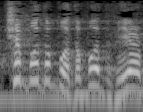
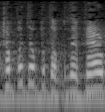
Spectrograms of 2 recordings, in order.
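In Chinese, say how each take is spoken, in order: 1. 这段绕口令说得慢一些。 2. 这段绕口令说得快一些。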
